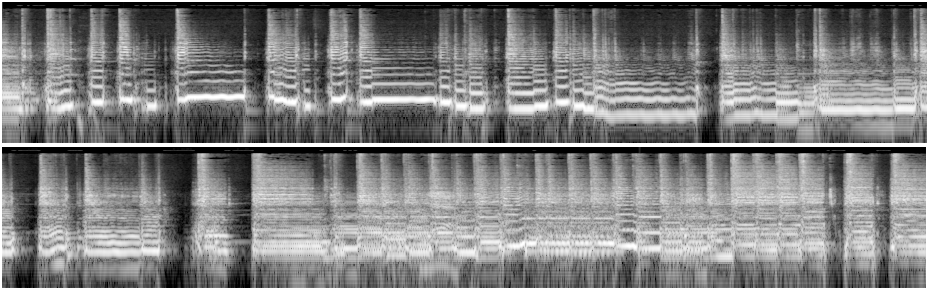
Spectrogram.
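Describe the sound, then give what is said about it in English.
An electric guitar on its neck pickup, played with a clean tone, plays a run of melodic single notes and chords, warm and rounded with a slight edge, loud and continuous for the whole stretch with no talking. “Can we hear the neck pickup on that?”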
